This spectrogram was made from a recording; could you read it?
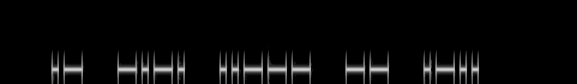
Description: Morse code, heard as a keyed tone, about 19 wpm, spaced as for 14 wpm, 700 Hz. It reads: AC2ML
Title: 213 Lesson 34g - Number 8 - Call Signs 20wpm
